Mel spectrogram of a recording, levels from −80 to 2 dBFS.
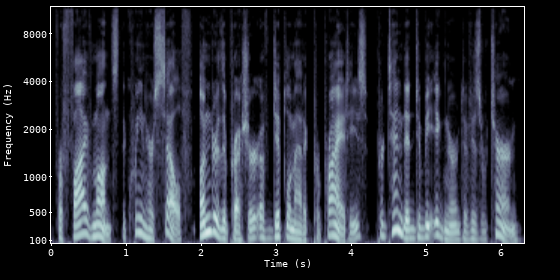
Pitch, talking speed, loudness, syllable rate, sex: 140 Hz, 180 wpm, -18 LUFS, 5.5 syllables/s, male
